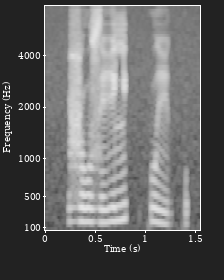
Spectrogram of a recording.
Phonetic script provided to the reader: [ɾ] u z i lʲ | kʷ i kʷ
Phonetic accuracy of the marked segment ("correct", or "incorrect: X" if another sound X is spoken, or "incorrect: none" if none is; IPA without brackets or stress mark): incorrect: ʐ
